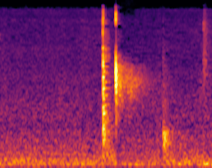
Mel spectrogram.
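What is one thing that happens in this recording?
A cue strikes a snooker ball with a sharp click.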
